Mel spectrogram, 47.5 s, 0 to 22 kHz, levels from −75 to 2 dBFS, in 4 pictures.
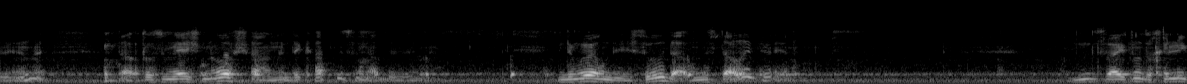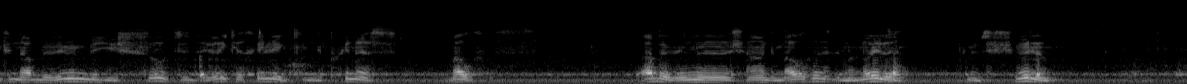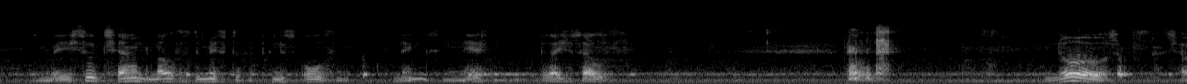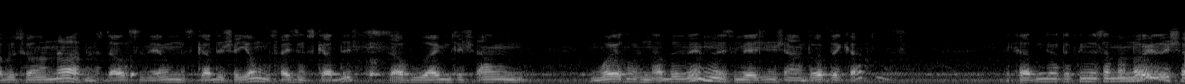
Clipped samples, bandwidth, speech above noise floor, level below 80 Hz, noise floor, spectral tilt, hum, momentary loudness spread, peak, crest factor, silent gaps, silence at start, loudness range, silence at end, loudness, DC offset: under 0.1%; 6.6 kHz; 20 dB; -62 dBFS; -51 dBFS; -8 dB/octave; none; 22 LU; -10 dBFS; 22 dB; none; 0 s; 8 LU; 0 s; -31 LUFS; under 0.1%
